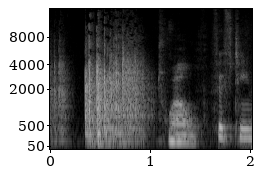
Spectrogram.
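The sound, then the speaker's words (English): A brief, busy clatter of dice rolling and tumbling across a hard surface as players roll for initiative, then short bursts of people speaking. “Roll for initiative, everyone.”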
